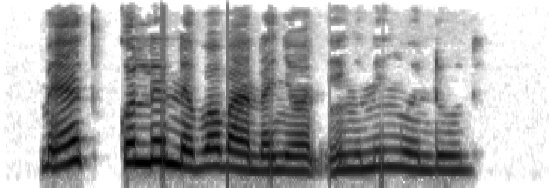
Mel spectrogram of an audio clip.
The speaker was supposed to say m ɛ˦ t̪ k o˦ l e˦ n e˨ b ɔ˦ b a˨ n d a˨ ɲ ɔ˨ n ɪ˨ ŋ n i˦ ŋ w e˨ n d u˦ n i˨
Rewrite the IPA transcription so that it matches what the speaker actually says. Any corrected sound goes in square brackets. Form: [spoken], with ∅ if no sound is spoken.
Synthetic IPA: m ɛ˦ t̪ k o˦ l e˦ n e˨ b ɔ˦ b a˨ n d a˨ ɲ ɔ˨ n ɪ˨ ŋ n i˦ ŋ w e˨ n d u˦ n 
